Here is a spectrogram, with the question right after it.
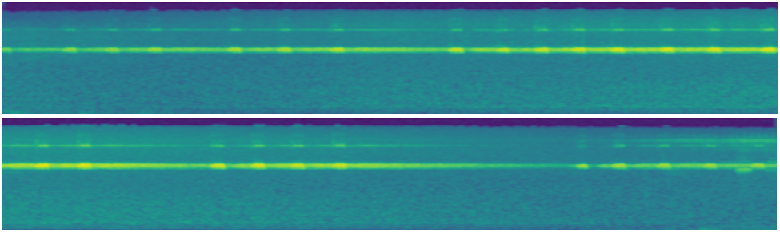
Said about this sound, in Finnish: Taas kuuluu tämmöinen sirkkujen siritys. Ollaan, on yö. Ollaan jossain Rio Granden lähellä.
